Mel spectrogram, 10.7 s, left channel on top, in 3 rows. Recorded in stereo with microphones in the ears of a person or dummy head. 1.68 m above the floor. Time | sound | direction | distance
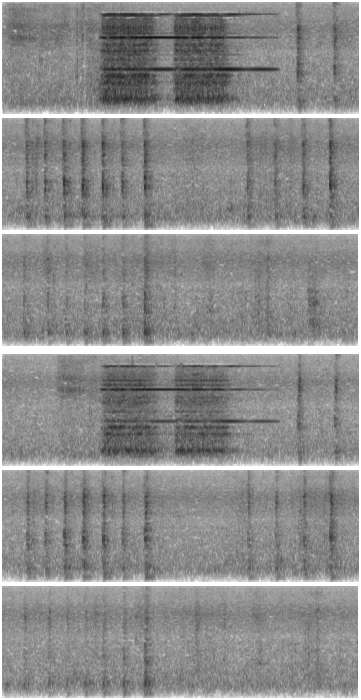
1.0 | a phone ringing | 55° left (ahead or behind) | 1.4 m
2.9 | typing on a keyboard | 65° left (ahead or behind) | 3 m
